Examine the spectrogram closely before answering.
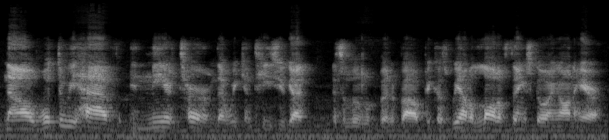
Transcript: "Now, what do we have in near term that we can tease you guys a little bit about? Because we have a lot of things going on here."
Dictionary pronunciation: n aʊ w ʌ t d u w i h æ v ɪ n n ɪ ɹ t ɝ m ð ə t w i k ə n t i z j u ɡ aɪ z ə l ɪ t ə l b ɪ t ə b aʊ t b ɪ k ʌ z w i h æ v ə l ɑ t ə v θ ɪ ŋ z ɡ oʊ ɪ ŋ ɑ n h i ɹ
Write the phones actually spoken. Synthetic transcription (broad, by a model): n aʊ w ʌ t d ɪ w i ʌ v ɪ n n ɪ ɹ t ɝ m ð ə t w i k ə n t i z j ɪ ɡ aɪ z ə l ɪ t l b ɪ t ə b aʊ t b ɪ k ʌ z w i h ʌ v ə l ɑ t ə v θ ɪ ŋ z ɡ oʊ ɪ ŋ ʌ n h i ɹ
